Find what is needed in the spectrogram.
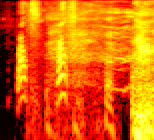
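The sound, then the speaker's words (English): A human voice imitates a dog barking with a few short, throaty yaps that bend up and down in pitch, ending in a rougher, noisy burst. “That's the dog barking.”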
